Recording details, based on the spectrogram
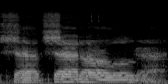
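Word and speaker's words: Shadar Logoth: This one I can't say a whole lot about it, but the little article thing, this thing says that they actually built Shadar Loga.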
